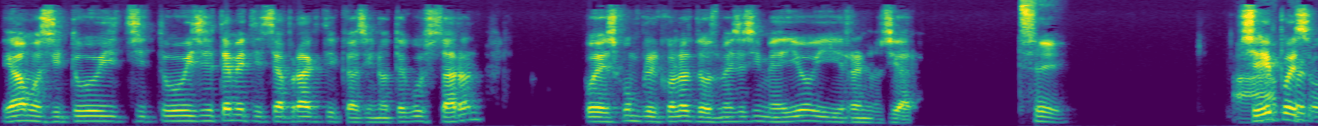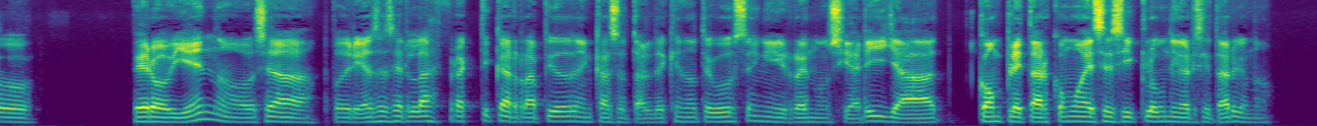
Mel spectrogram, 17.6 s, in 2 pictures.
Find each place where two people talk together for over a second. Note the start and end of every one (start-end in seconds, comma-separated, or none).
none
